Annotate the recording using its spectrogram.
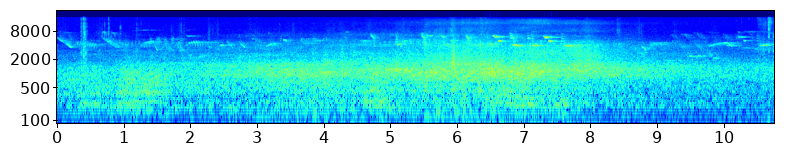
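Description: A road vehicle passing, its tyre and engine noise swelling slowly to a peak about six to seven seconds in and then fading away, with birds chirping faintly.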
